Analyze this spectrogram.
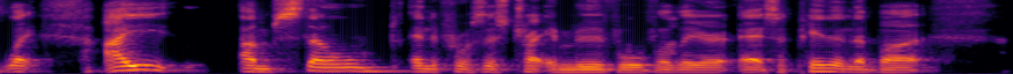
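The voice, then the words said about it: Scottish accent. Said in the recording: “he has a fun accent ... I'm definitely Scottish”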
